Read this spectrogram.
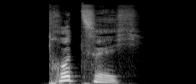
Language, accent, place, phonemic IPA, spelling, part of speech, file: German, Germany, Berlin, /ˈtʁʊ t͡sɪç/, trutzig, adjective, De-trutzig.ogg
- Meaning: defiant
